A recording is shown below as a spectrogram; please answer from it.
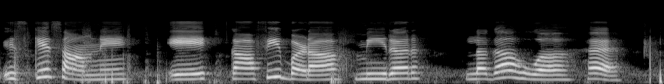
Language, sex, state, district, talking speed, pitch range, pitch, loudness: Hindi, female, Punjab, Fazilka, 80 wpm, 230-265 Hz, 250 Hz, -13 LUFS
